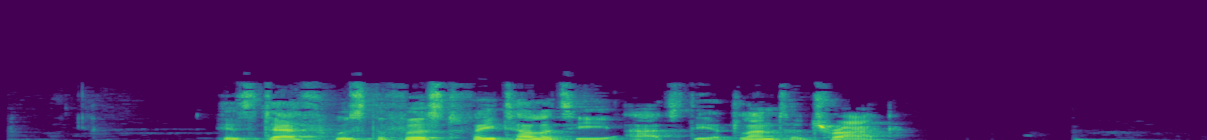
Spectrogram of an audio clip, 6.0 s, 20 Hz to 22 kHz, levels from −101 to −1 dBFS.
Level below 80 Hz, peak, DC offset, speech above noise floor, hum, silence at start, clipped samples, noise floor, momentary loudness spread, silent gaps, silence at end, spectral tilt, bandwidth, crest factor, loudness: -48 dBFS; -2 dBFS; under 0.1%; 51 dB; none; 1.1 s; under 0.1%; -72 dBFS; 10 LU; 4.64-5.07 s, 5.27-5.32 s; 0.65 s; -4.5 dB/octave; 9.6 kHz; 22 dB; -21 LUFS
